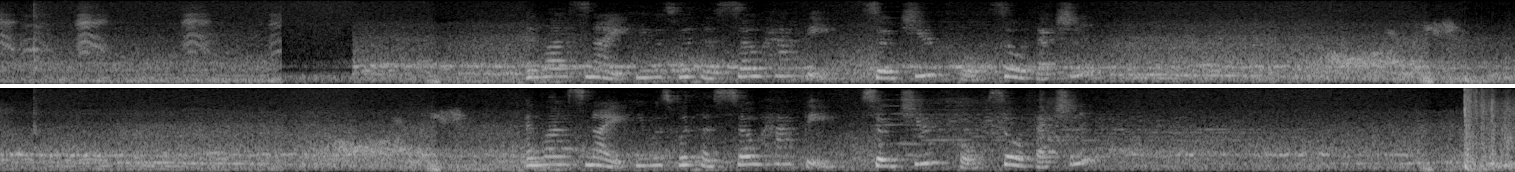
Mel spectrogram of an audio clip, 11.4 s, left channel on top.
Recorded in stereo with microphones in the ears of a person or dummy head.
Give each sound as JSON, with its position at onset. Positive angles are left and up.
{"t": 3.9, "sound": "a woman speaking", "side_deg": -55, "distance_m": 1.7}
